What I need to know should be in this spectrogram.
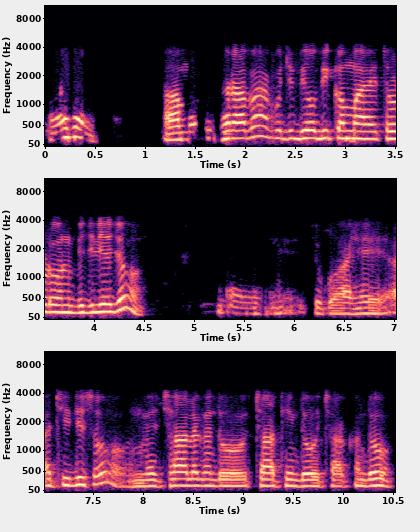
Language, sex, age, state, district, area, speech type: Sindhi, male, 45-60, Delhi, South Delhi, urban, conversation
